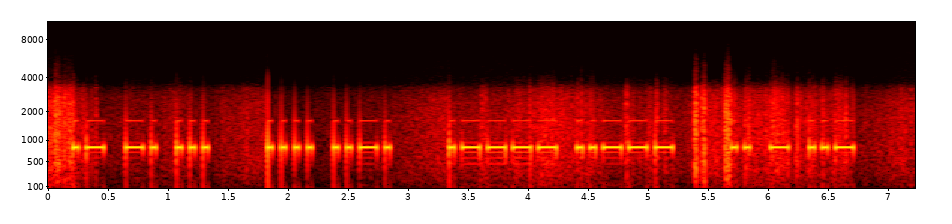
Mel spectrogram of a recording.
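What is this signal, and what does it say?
Morse code, heard as a keyed tone, about 22 wpm, 820 Hz, with radio noise. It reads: ANS HF 12 ITU
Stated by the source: Morse from KPH's Night of Nights XX maritime radiotelegraphy event, received in Chiapas, Mexico about 3,800 km away on a Kenwood R-600 with a grounded 10 m long-wire antenna.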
